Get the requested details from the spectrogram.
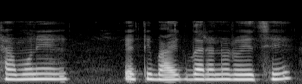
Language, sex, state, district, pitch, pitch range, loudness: Bengali, female, West Bengal, Cooch Behar, 235 Hz, 230-245 Hz, -12 LUFS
